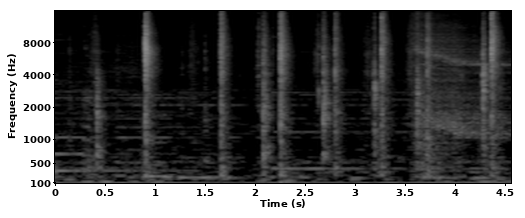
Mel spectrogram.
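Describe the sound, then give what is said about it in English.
Wet playing cards are flipped one after another onto a table, making many sharp, slapping snaps in an uneven rhythm over a steady low hum. “You can hear that wet card sound. He wetly flips the card.”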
